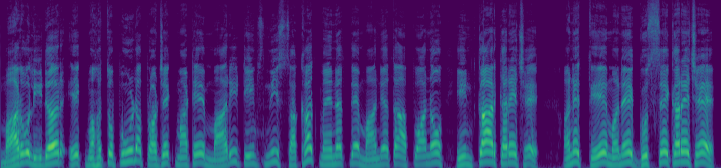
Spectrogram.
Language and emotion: Gujarati, angry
